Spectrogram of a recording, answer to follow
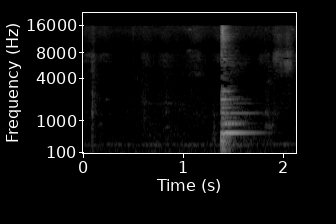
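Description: Near silence, then a single short ringing note that starts sharply about a second and a half in and fades within half a second, like a plucked string.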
